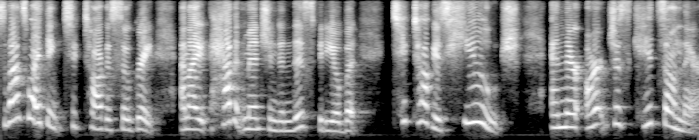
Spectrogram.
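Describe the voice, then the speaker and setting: A woman speaks in an energetic, enthusiastic tone with very wide pitch swings. The background is quiet. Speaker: hypnotherapist, interview guest. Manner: fast talker.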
